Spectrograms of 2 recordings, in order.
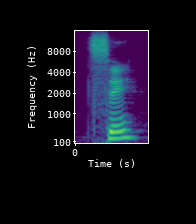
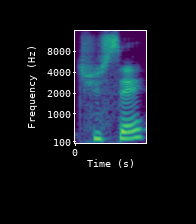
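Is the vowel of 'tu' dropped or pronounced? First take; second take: dropped; pronounced. First: The vowel of 'tu' is dropped entirely. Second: The vowel of 'tu' is fully pronounced. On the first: "on prononcerait même t'sais" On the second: "au lieu de tu sais"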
